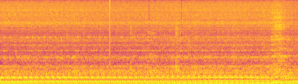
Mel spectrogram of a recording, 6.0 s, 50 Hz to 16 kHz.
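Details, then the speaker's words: RB20DET inline-six in a 240SX S13, after replacing all six ignition coils and slightly adjusting idle: uneven, loping idle with a pulse that keeps dropping out, still missing on one cylinder; coils apparently not the cause; engine misfire. "So, yeah, it still misfires. So I'm going to have to take the cover back off and try and see what's going on with it."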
